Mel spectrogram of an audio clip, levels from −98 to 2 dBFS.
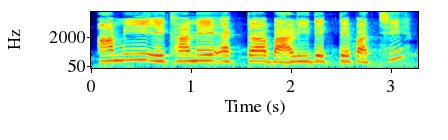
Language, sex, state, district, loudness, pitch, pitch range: Bengali, female, West Bengal, Alipurduar, -15 LUFS, 275 Hz, 265-295 Hz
